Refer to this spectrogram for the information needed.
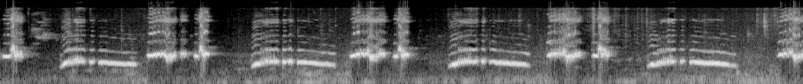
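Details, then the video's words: White-rumped shama in full song, used as a lure to prompt other shamas to reply: a repeated pattern of clear, low, slightly falling whistles, each followed by sharp high clicks, about every one to one and a half seconds. "Pancingan Murai Batu Gacor Auto NYAUT cepat Bunyi"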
